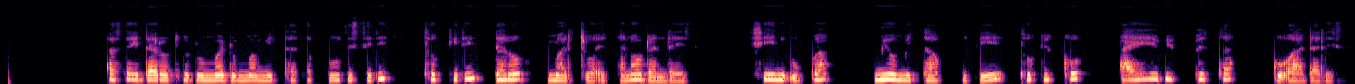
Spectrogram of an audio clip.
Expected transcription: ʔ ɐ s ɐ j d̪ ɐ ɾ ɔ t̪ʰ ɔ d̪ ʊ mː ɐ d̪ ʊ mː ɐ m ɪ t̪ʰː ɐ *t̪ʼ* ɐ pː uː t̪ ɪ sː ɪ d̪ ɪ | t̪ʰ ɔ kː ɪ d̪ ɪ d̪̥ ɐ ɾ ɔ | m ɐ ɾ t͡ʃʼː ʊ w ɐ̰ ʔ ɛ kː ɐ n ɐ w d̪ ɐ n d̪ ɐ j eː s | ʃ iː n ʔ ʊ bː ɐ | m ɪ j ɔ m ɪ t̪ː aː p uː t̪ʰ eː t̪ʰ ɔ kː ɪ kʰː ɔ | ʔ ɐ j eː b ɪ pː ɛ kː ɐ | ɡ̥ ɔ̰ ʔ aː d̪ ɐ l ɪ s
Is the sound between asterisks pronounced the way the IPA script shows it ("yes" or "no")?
no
